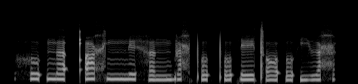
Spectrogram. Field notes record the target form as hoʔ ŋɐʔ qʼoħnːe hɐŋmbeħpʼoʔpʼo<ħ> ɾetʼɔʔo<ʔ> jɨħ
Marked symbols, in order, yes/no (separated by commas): no, yes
